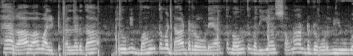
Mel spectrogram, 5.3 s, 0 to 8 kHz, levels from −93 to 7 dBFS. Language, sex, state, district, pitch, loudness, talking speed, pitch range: Punjabi, male, Punjab, Kapurthala, 185 Hz, -15 LUFS, 215 wpm, 175-200 Hz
